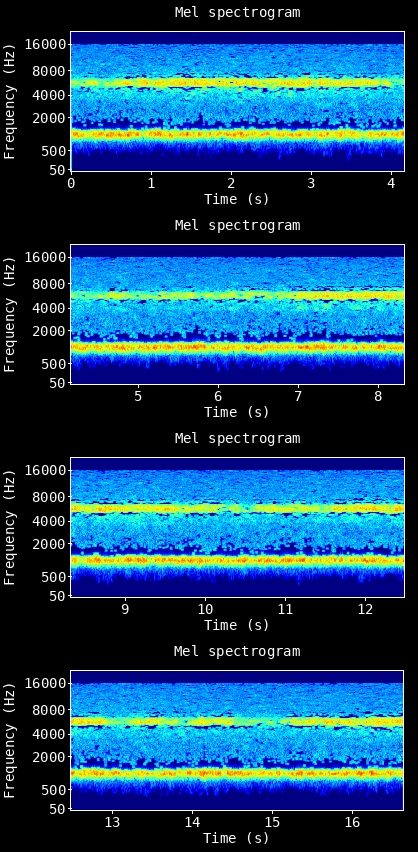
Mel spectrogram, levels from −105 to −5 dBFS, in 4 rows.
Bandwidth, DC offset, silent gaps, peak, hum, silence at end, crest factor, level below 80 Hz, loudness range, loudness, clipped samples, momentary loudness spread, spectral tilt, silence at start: 16 kHz; under 0.1%; none; -12 dBFS; none; 0 s; 16 dB; under -90 dBFS; 3 LU; -27 LUFS; under 0.1%; 6 LU; 11.5 dB/octave; 0 s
